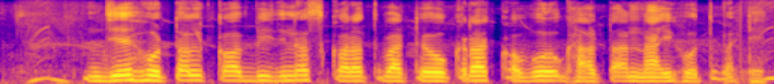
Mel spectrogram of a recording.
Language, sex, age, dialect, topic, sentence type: Bhojpuri, male, <18, Northern, banking, statement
